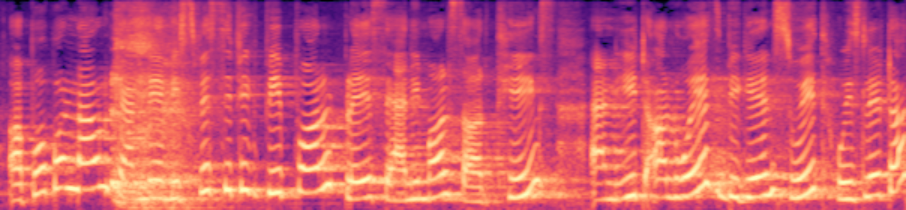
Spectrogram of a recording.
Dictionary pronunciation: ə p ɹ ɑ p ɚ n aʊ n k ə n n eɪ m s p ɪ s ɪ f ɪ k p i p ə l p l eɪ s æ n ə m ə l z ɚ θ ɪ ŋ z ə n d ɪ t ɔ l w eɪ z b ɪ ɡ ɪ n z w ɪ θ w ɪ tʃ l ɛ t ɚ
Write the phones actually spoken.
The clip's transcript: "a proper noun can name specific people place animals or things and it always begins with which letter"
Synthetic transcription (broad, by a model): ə p ɑ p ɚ n aʊ n k ə n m eɪ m s p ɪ s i p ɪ k p i p ə l p l eɪ s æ n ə m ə l s ɚ t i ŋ s ə n d ɪ t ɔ l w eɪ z b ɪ ɡ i n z w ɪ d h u s l ɛ t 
